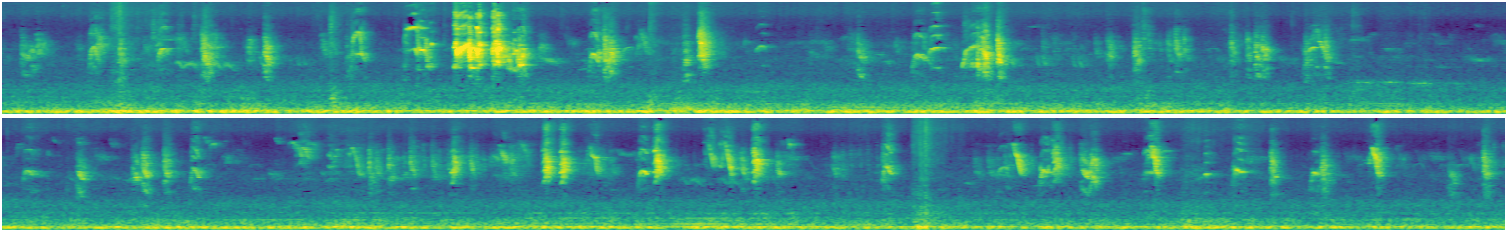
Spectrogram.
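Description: Small songbirds chirping and calling in short, quick notes. A louder burst comes about five seconds in, and the chirping grows busier in the last third.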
